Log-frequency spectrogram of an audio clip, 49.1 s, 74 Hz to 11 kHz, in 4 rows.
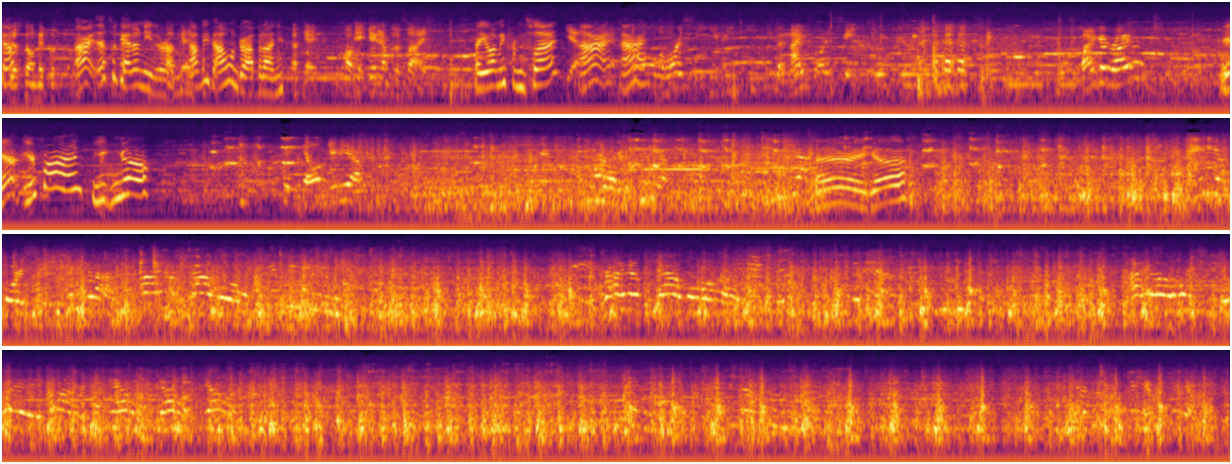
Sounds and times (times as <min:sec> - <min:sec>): Music: 0:00.0 - 0:49.1.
